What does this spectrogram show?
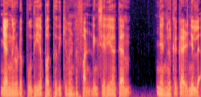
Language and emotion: Malayalam, sad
